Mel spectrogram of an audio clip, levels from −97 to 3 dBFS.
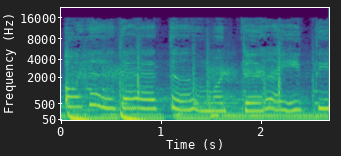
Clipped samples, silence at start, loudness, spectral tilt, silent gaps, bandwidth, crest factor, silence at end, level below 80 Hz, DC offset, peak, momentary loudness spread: under 0.1%; 0 s; -14 LUFS; -6.5 dB/octave; none; 16.5 kHz; 12 dB; 0 s; -18 dBFS; under 0.1%; -2 dBFS; 4 LU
